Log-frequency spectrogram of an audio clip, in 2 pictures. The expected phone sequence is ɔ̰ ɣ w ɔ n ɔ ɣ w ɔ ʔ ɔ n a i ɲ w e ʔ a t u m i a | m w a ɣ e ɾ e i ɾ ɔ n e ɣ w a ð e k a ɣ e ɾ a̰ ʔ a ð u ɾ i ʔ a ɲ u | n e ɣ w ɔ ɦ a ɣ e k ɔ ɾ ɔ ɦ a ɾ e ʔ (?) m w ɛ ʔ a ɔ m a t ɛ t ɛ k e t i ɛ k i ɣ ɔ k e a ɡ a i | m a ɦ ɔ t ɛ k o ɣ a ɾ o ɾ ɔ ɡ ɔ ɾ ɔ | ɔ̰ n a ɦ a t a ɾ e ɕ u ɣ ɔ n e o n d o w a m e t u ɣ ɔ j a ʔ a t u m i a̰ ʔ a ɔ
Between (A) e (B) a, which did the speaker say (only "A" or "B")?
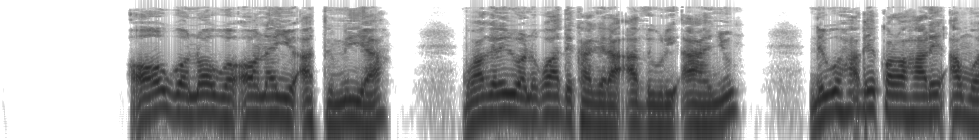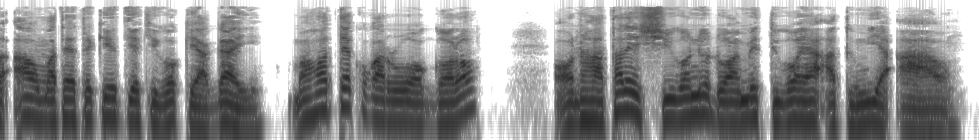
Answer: B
